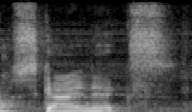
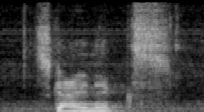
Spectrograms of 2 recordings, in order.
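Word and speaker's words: SK hynix: Skynix. Sky. That's how I pronounce it. Skynix because it's like Skynet.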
